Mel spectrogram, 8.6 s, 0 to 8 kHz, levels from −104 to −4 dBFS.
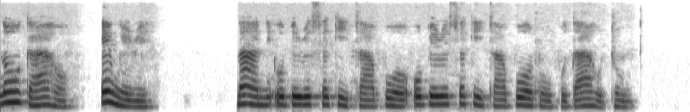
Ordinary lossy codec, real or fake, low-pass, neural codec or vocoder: none; real; 7.2 kHz; none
